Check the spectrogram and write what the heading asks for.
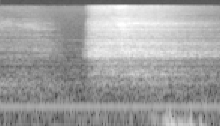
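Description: A woman's deep breath through the nose or mouth: a rush of air starting about a second in and lasting about a second, ending in a low puff of air on the microphone.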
